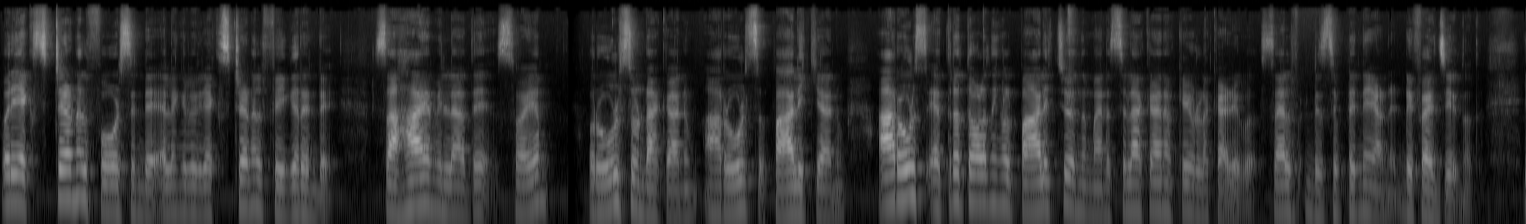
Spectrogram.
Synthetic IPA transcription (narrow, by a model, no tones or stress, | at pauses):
o̞ɾue̞kstɐrɳɐlfo̞ːrsinde̞ʔɐ̰lːe̞ŋɡilo̞ɾue̞ksʈɐrɳɐlfiɡɐrinde̞ | sɐɦaːjɐmilːaːðe̞sʋɐjɐm | ruːɭsuɳɖaːkːaːnumaːruːɭsɨpaːlikʲːaːnum | aːruːɭse̞t̪rɐt̪ːo̞ːɭɐniŋːɐɭpaːlit͡ɕːue̞nːɨmɐnɐsːilaːkːaːno̞kːe̞juɭːɐkɐ̰ɻḭʋɨ̰selfɖisipɭinːe̞ja̰ːɳɨ̰ɖifɐjnt͡ɕe̞jṵnːɐðɨ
